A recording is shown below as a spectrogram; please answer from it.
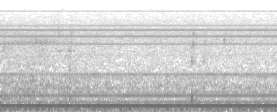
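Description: Steady electrical hum with a faint high whine from the running battery charger and PWM circuit while it charges the battery, with two faint ticks partway through.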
